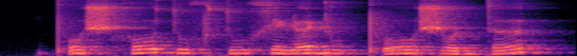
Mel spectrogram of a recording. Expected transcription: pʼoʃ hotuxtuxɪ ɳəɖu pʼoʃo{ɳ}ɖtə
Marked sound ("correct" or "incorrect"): incorrect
